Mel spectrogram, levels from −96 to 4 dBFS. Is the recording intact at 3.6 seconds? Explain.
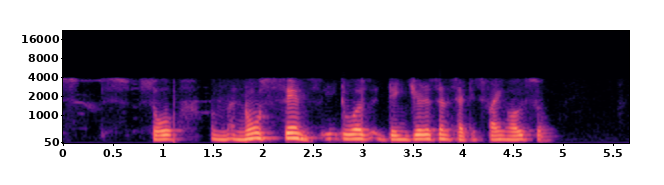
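Yes, the speech at 3.6 seconds is intact, with no fault at that moment beyond the narrowband sound of the AMR narrowband mobile codec it passes through at 12.2 kbps.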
